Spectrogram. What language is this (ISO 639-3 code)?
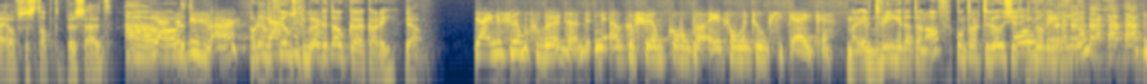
nld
